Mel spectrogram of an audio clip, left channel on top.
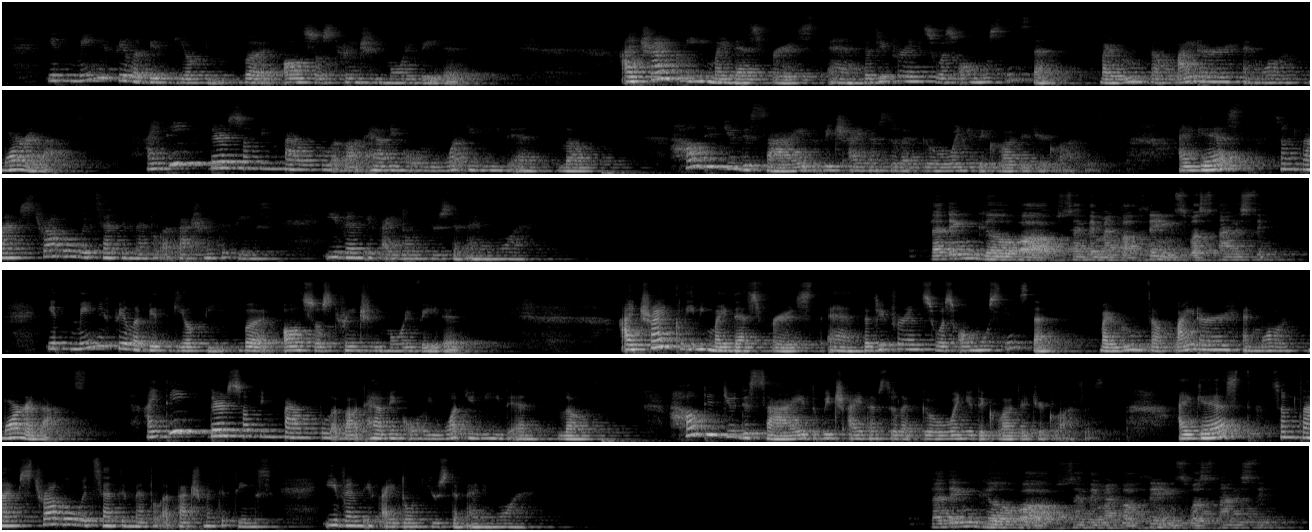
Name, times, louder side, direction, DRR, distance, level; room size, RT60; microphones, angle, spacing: voice 1, 0.1-4.6 5.2-10.5 11.0-13.6 14.4-19.0 19.5-23.8 24.3-25.4 25.8-31.4, right 3 dB, 45° right, 5 dB, 0.3 m, -31 dB
voice 2, 35.4-38.8, left 2 dB, 40° left, -2 dB, 0.8 m, -32 dB
5.7 x 2.2 x 2.6 m, 1.1 s
head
